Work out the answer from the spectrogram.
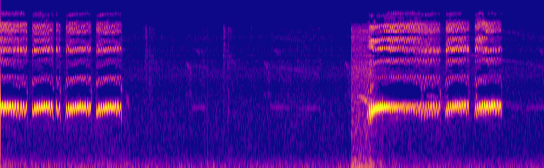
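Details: A female White-cheeked laughingthrush, played to stimulate males to sing, gives short, even, nasal notes in quick runs of four or five, with brief pauses between runs and soft background hiss.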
